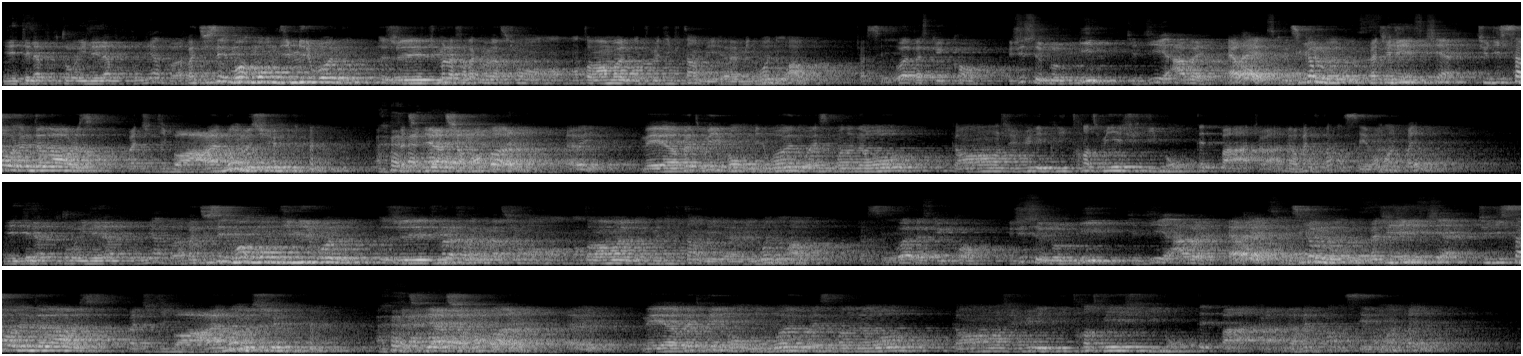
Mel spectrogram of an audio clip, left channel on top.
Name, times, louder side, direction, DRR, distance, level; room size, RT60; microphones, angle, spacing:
voice 1, 0.0-1.9 8.9-9.8 10.1-12.1 12.8-13.6 13.8-14.5 18.9-20.5, left 1 dB, 30° left, 0 dB, 0.5 m, -28 dB
voice 2, 1.9-3.5 3.8-8.1 8.6-9.0 12.3-12.6 12.9-13.4 13.7-14.1 14.8-16.2 16.5-18.3 19.2-20.5 20.8-21.1 21.6-24.2 24.7-29.5, left 1 dB, 80° left, -1 dB, 0.9 m, -25 dB
8.7 x 3.4 x 4.5 m, 2.6 s
head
